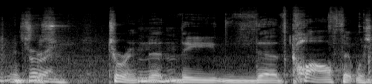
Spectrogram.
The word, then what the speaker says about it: Turin: The shroud of, you pronounce it Turin? Yeah, Turin.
